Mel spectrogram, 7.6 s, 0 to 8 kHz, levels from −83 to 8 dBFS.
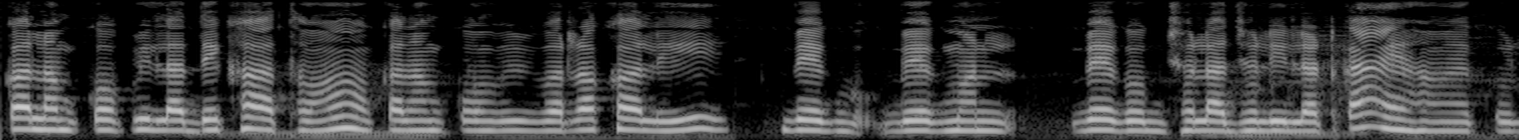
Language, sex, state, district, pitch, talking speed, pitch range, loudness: Chhattisgarhi, female, Chhattisgarh, Balrampur, 210 Hz, 160 wpm, 205-225 Hz, -22 LUFS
